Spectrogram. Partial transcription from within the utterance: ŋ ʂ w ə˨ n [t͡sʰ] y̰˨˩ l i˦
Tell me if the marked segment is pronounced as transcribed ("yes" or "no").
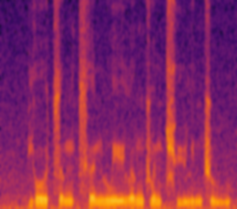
no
